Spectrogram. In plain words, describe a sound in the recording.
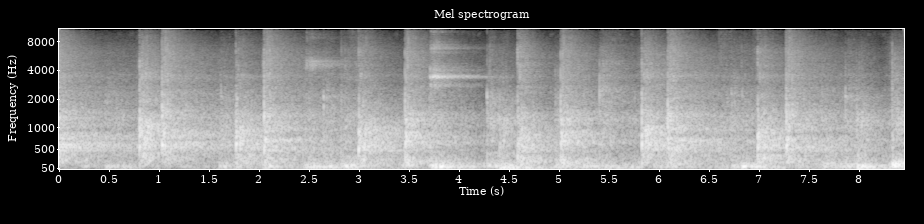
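Rackets strike a squash ball with loud cracks.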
